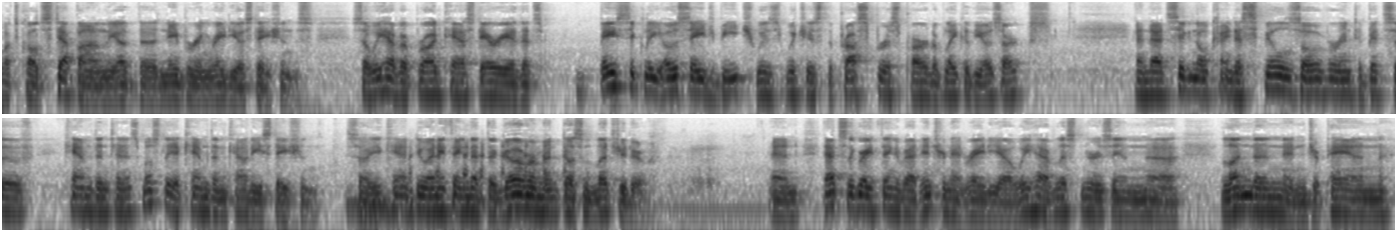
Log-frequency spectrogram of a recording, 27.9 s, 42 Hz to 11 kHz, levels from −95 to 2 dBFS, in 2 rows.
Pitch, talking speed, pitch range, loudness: 110 Hz, 165 wpm, 95-120 Hz, -18 LUFS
